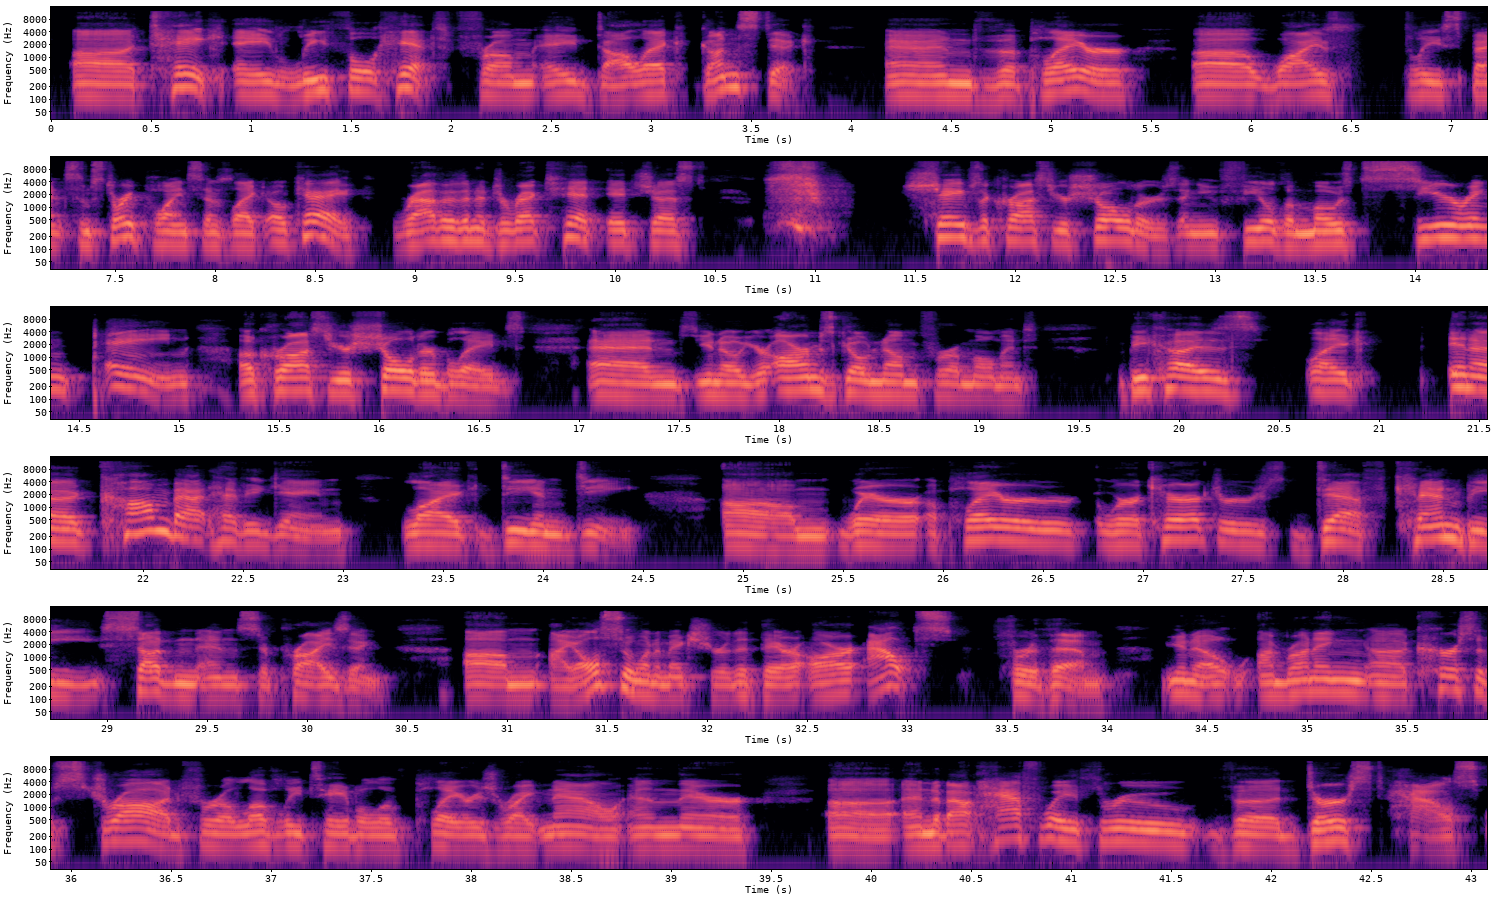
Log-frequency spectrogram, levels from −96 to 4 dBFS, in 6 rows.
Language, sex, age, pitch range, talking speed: English, male, 30-49, 115-150 Hz, 160 wpm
